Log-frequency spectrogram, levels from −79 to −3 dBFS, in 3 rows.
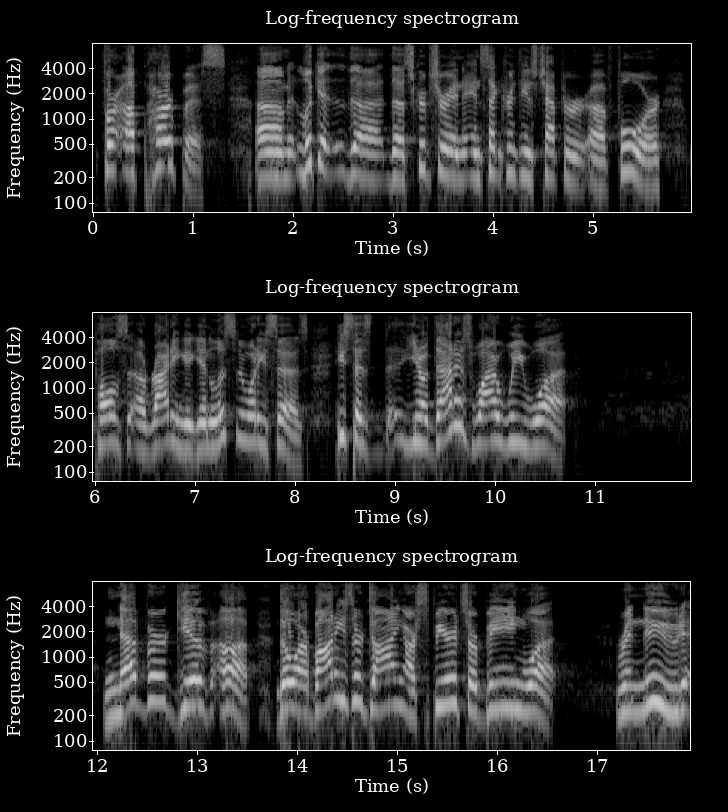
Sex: male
